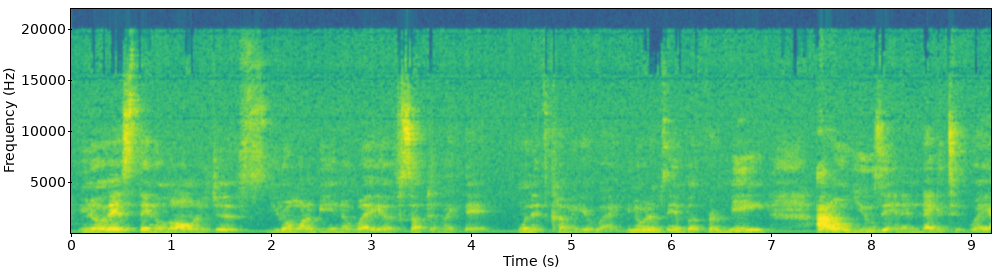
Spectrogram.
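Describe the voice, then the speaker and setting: A young woman singer, appearing as an interview guest, talks about herself in an earnest, self-assured, casual way. Her voice is deep with a darkish tone, picked up by a distant mic in an echoey room with background hum.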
